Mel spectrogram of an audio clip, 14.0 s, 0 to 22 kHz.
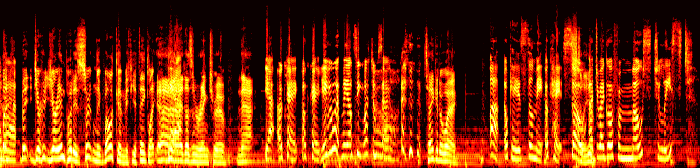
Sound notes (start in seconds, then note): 7.6 laughs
